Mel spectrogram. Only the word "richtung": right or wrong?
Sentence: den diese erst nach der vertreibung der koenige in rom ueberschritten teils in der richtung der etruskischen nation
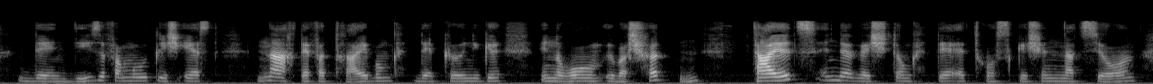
right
